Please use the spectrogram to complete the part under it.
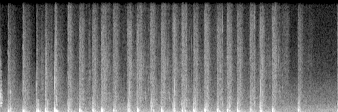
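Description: Quick footsteps thud steadily across grass.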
